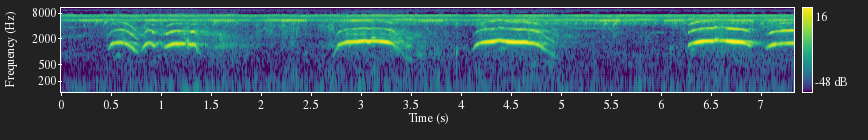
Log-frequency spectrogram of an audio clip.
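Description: An English Bulldog gives high, arched whining calls that rise and fall, in short bursts.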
